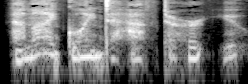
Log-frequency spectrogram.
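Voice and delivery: very soft, menacing whispered question. A narrator's reading. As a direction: whisper it as a veiled threat. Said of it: "he whispered".

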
